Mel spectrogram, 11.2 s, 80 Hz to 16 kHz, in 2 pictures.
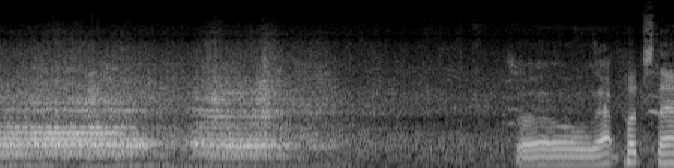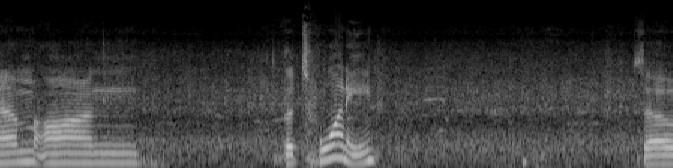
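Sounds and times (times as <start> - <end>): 
train horn blaring: 0.0 - 3.2
passing train rumble: 0.0 - 11.2
speech: 5.1 - 7.0, 8.0 - 8.9, 11.0 - 11.2.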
